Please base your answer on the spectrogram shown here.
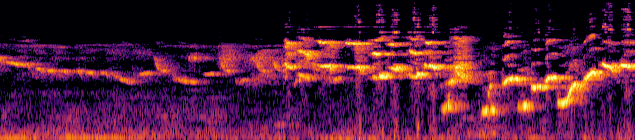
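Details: Samyong lure song intended to rouse rival samyong into song: a soft run of gliding whistles opens, then louder, rapid, varied chirps and rising and falling whistled notes follow in quick succession.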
